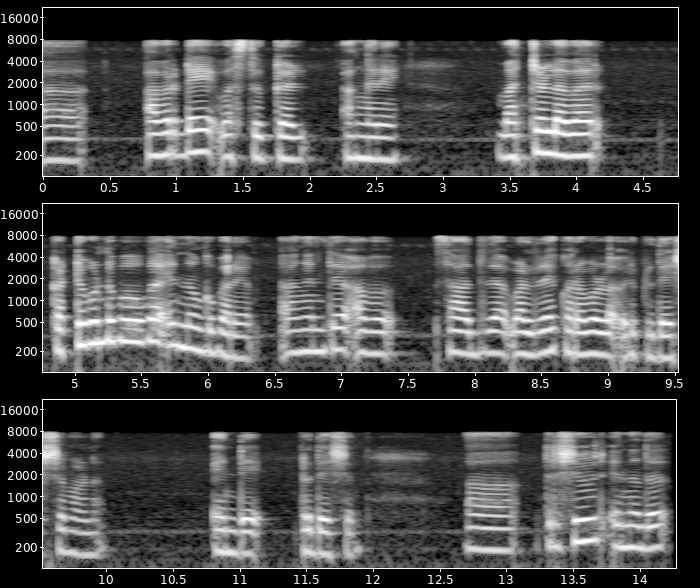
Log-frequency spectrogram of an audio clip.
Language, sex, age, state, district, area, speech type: Malayalam, female, 18-30, Kerala, Thrissur, rural, spontaneous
